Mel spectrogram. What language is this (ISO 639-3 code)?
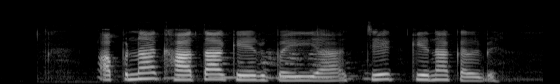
mag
